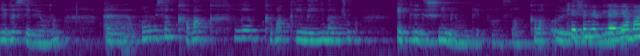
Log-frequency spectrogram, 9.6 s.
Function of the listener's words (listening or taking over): taking over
